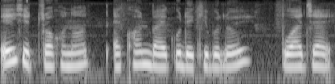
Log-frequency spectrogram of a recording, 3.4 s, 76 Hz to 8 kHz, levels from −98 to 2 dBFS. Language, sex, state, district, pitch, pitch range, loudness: Assamese, female, Assam, Sonitpur, 210 Hz, 200-225 Hz, -17 LUFS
